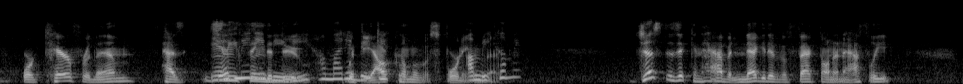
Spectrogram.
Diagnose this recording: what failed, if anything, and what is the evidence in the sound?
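Nothing failed: the audio bears the marks of a call chain working as intended, with the microphone processing trimming the lowest bass and the WebRTC call path's codec limiting content to below 8 kHz.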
